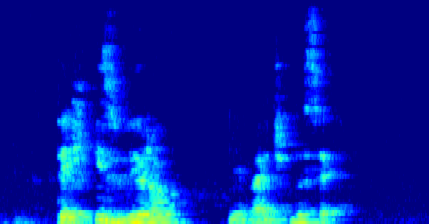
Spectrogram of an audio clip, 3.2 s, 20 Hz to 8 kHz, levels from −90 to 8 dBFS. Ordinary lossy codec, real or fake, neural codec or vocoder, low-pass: none; real; none; none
